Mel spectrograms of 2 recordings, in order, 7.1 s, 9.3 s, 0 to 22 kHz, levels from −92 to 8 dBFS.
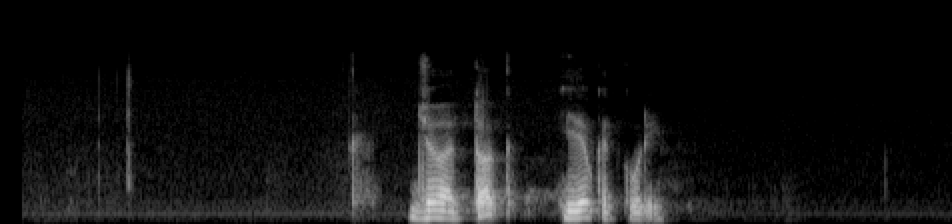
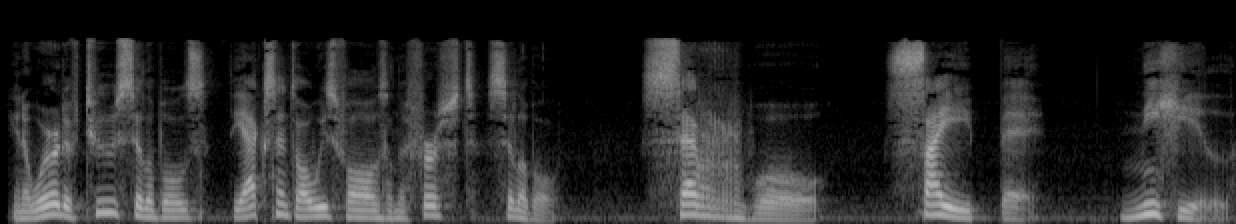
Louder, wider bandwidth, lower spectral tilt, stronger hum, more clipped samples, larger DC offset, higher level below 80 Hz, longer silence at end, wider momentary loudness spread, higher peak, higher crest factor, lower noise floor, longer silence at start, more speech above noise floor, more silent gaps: first, -19 LUFS vs -30 LUFS; second, 6.8 kHz vs 11 kHz; first, -10 dB/octave vs -4 dB/octave; neither; neither; neither; about the same, -70 dBFS vs -70 dBFS; first, 2.2 s vs 0.05 s; first, 22 LU vs 13 LU; first, 0 dBFS vs -10 dBFS; about the same, 24 dB vs 20 dB; first, -75 dBFS vs -64 dBFS; first, 3.05 s vs 0.1 s; first, 57 dB vs 34 dB; neither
